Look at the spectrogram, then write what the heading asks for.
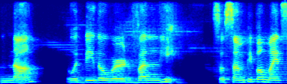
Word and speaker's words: vahni: And this is the word for fire, which we spell in English as V-A-H-N-I, but we pronounce as vanhi, vanhi.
